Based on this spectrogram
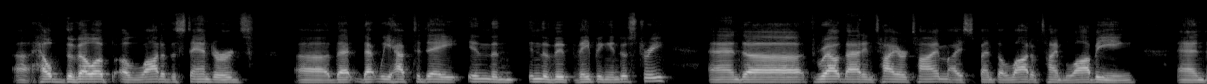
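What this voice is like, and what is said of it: French accent. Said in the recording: “the French accent because everyone knows I'm French”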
